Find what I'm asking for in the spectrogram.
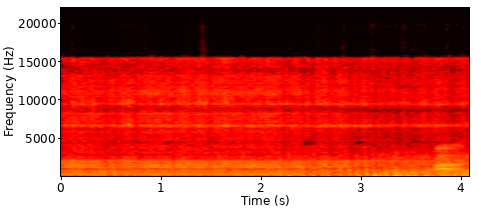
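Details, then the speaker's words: New VX18 nitro engine in an RC car, end of second break-in tank, car blocked up: high buzzing idle creeping upward in pitch as the tank runs dry and mixture leans, then it cuts out; normal fuel-out behaviour. "Kalau minyak nak habis dia akan macam ni timing dia akan naik tinggi. Lepas tu dia akan padam."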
